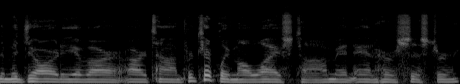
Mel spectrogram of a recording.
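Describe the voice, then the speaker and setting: A man with an Appalachian accent speaks at a moderate pace. His pitch is medium, and his tone is dark and mellow. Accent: Appalachian American. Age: 60s. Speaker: retired businessman. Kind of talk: interview. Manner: hesitant, many fillers.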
